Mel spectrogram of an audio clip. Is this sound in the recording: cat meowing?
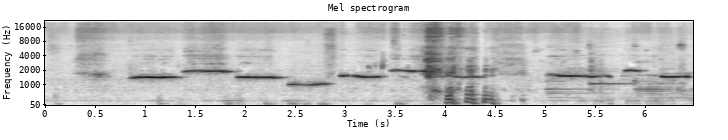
no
